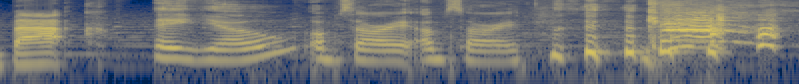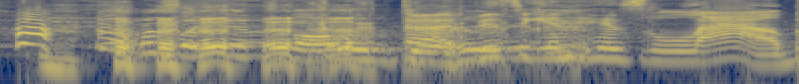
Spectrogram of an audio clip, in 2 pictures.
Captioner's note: laughs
